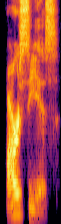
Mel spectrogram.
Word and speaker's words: Arceus: Like everybody pronounces it different, like Arceus, but I'm pretty sure it's Arceus. It's his actual pronunciation. It's Arceus. That's stupid.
